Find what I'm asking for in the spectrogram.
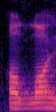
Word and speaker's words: Allah: Allah is pronounced heavily.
